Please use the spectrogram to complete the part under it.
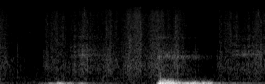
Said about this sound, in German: aber könntest du ein bisschen langsamer gehen? Deine Schritte sind viel größer als die meinen. Ich komme nicht so schnell hinterher.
